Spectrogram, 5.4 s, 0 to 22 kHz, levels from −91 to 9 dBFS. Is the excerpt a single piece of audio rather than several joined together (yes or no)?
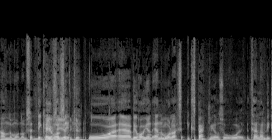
no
